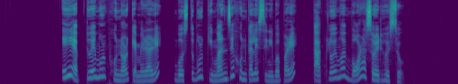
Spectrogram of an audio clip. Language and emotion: Assamese, surprised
